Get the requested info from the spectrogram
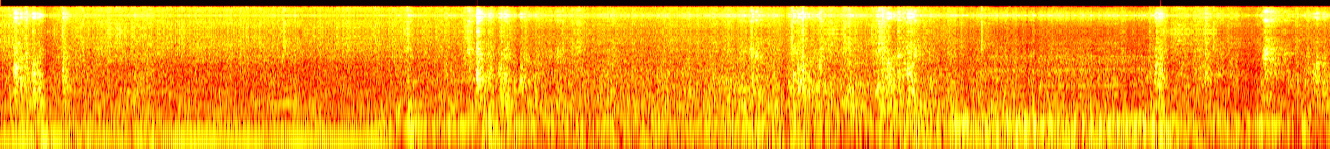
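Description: Inside a Kishu Railway diesel railcar under way: the engine's steady low drone, which grows louder around ten seconds in, with the occasional click of wheels over rail joints.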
